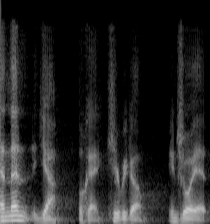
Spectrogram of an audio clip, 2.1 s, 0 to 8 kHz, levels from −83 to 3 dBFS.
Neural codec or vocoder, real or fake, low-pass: codec, 16 kHz, 0.7 kbps, FocalCodec; fake; 7.2 kHz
